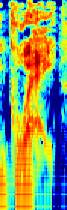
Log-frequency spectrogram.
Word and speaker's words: Guay: Guay, Marty Guay.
